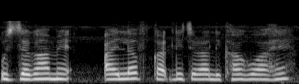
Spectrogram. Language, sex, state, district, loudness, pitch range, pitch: Hindi, female, Assam, Hailakandi, -16 LUFS, 235-245 Hz, 240 Hz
